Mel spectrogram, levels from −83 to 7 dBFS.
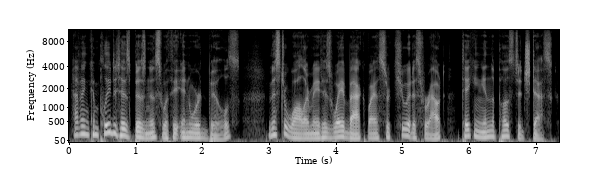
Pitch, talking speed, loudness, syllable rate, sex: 115 Hz, 190 wpm, -19 LUFS, 5.5 syllables/s, male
